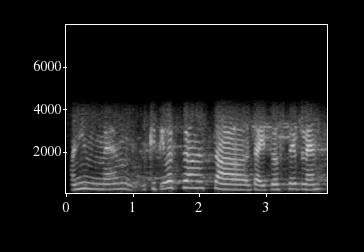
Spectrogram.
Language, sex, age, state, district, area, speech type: Marathi, female, 18-30, Maharashtra, Kolhapur, rural, conversation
